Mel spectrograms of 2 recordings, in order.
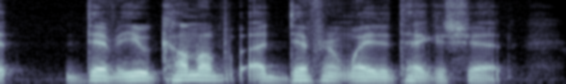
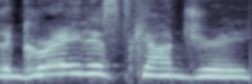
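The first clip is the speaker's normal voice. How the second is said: very high, loud, proclaiming voice; 14 semitones higher, 5 dB louder than usual. Showing how to do the rally speech: Donald Trump rally voice. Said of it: "the easiest way to do Trump".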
